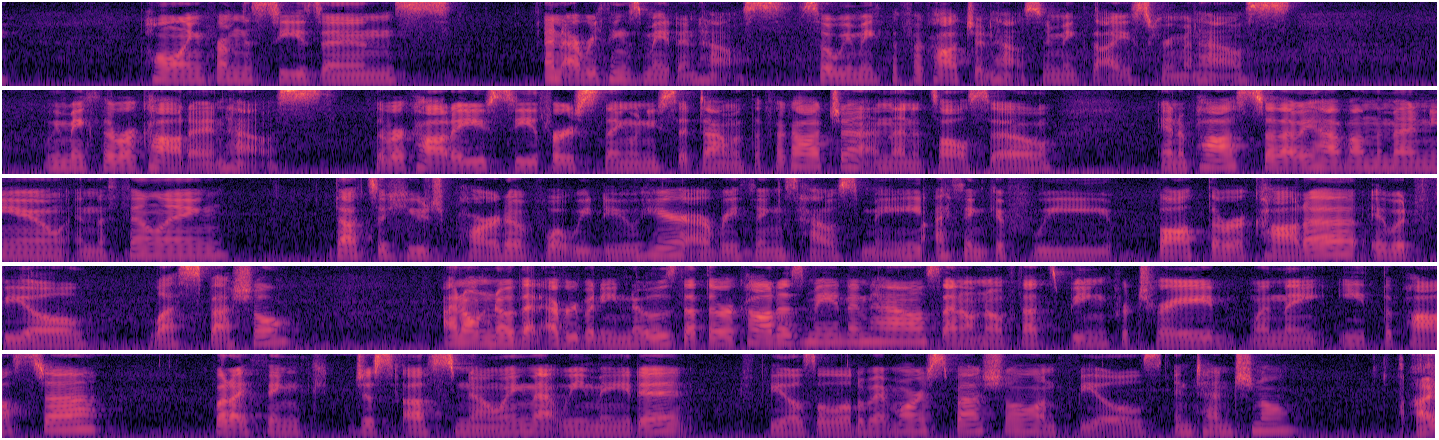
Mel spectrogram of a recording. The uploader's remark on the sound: At Forsythia restaurant in lower Manhattan. Outside the restaurant.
